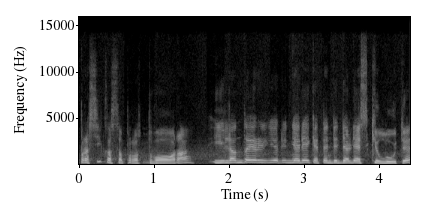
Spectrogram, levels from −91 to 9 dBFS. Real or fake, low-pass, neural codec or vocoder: real; 14.4 kHz; none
